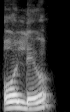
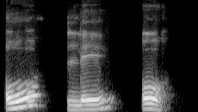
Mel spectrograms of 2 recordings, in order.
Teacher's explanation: La palabra óleo tiene tres sílabas y la tónica es la antepenúltima, o, le, o, ¿no?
